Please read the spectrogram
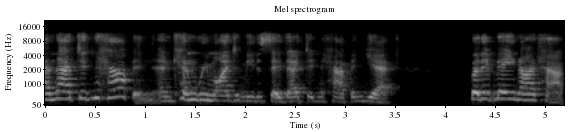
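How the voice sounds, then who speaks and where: At a moderate pace, a woman speaks in a high pitch with very wide pitch swings and a bright, sharp tone. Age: 60s. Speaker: spiritual speaker. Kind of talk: talk. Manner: conversational.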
